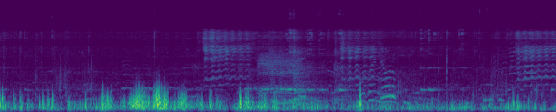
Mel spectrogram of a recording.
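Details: Nomadic flock of mother sheep back from desert pasture, bleating to call their lambs to nurse; wavering harmonic bleats rise over a dense rumble of trampling and milling animals, with a few short bleats after a pause.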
